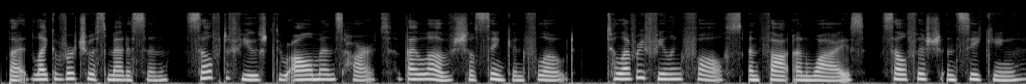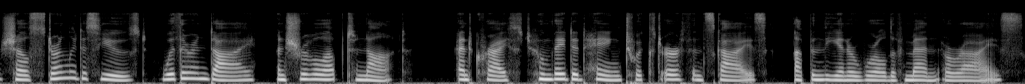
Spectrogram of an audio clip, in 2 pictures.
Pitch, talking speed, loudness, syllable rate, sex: 215 Hz, 165 wpm, -17 LUFS, 4.2 syllables/s, female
